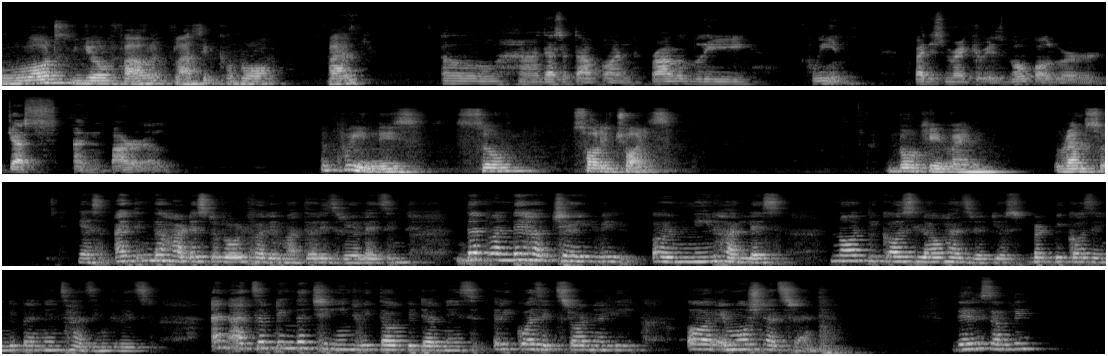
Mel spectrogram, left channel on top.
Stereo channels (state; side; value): different; both; correlation 0.00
